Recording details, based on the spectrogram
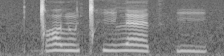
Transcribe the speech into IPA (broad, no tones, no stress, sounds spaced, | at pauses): ɡ͡ǀ ɒ l õ ǀʰ i l æ t͡sʼ i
